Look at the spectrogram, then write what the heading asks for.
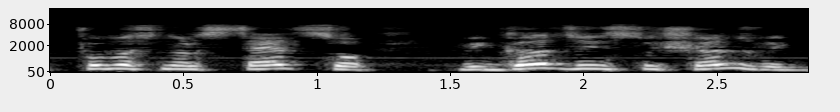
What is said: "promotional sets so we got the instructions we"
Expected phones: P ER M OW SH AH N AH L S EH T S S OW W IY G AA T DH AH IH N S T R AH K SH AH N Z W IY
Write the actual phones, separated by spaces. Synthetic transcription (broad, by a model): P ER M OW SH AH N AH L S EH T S S OW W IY G AA T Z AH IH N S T UW SH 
